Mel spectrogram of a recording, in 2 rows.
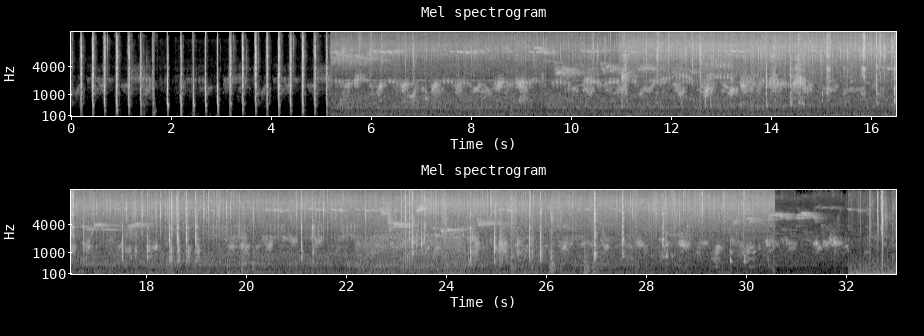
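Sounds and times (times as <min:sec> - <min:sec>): food sizzling in a pan: 0:05.2 - 0:30.6
utensil scraping a pan: 0:12.1 - 0:20.0, 0:22.8 - 0:30.2.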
